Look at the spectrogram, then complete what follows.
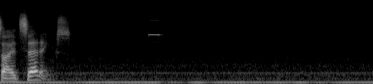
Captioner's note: beep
